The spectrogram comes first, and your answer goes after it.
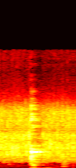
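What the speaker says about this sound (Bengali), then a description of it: "তারপর আমি পেঁয়াজ আর আদা রসুন যে কুচিয়ে রেখেছিলাম এইটা দিয়ে দিলাম।" Chopped onion, ginger and garlic frying in a hot pan give a steady, close sizzle throughout, with a brief soft thump of stirring near the middle.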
